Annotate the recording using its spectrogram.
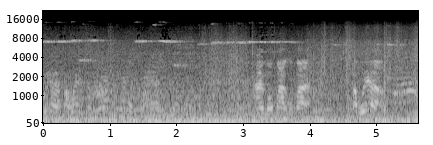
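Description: Men and women chatter nearby in a crowd.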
